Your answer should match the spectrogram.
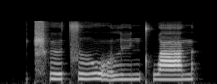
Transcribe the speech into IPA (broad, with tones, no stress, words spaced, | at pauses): ʈ͡ʂʰɻ̩˧˥t͡sɹ̩˧˥o̰˨˩ʊ̯ ly˧˥nt̪ʰwa˧˥n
